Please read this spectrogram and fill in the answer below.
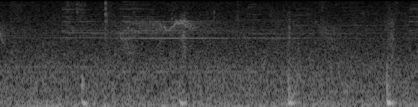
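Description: Soft, even footsteps of a person walking, about two steps a second, with faint high bird chirps in the background.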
